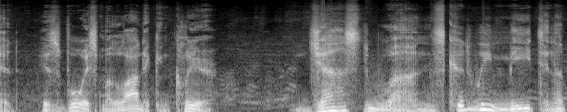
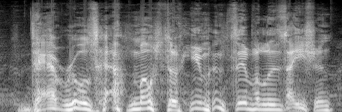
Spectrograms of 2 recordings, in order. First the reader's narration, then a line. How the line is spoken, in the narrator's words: Rudy said with a laugh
